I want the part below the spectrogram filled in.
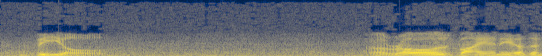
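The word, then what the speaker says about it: Veale: Then there was a big left-hander with the Pittsburgh Pirates who said his name was Bob Veely. Strike 2 pitch to Tony outside. And then after he had been around the league for a couple of years, he pronounced it Veal.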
